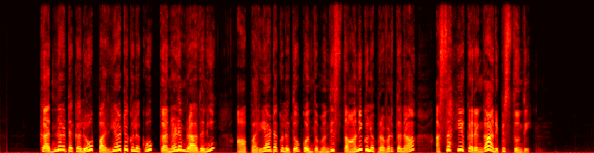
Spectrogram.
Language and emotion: Telugu, disgusted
